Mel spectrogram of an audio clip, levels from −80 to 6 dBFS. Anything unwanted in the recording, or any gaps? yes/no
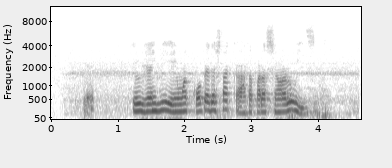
yes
